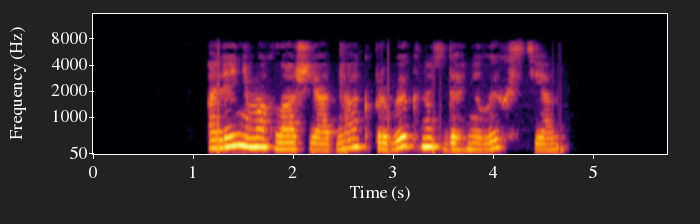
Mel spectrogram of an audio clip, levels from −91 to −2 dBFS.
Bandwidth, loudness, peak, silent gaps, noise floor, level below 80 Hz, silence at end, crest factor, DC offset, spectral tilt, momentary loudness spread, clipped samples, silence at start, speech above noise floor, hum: 7.6 kHz; -16 LUFS; -2 dBFS; none; under -90 dBFS; -52 dBFS; 1.05 s; 16 dB; under 0.1%; -6.5 dB/octave; 15 LU; under 0.1%; 1.15 s; over 75 dB; none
